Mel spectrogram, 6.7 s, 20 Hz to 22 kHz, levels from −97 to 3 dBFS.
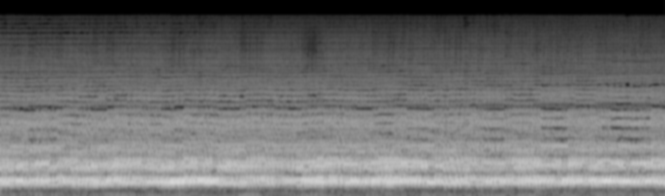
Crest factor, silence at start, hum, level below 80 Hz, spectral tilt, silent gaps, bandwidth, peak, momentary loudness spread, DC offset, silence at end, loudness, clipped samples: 12 dB; 0 s; none; -52 dBFS; -4 dB/octave; none; 13 kHz; -4 dBFS; 3 LU; under 0.1%; 0 s; -17 LUFS; under 0.1%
